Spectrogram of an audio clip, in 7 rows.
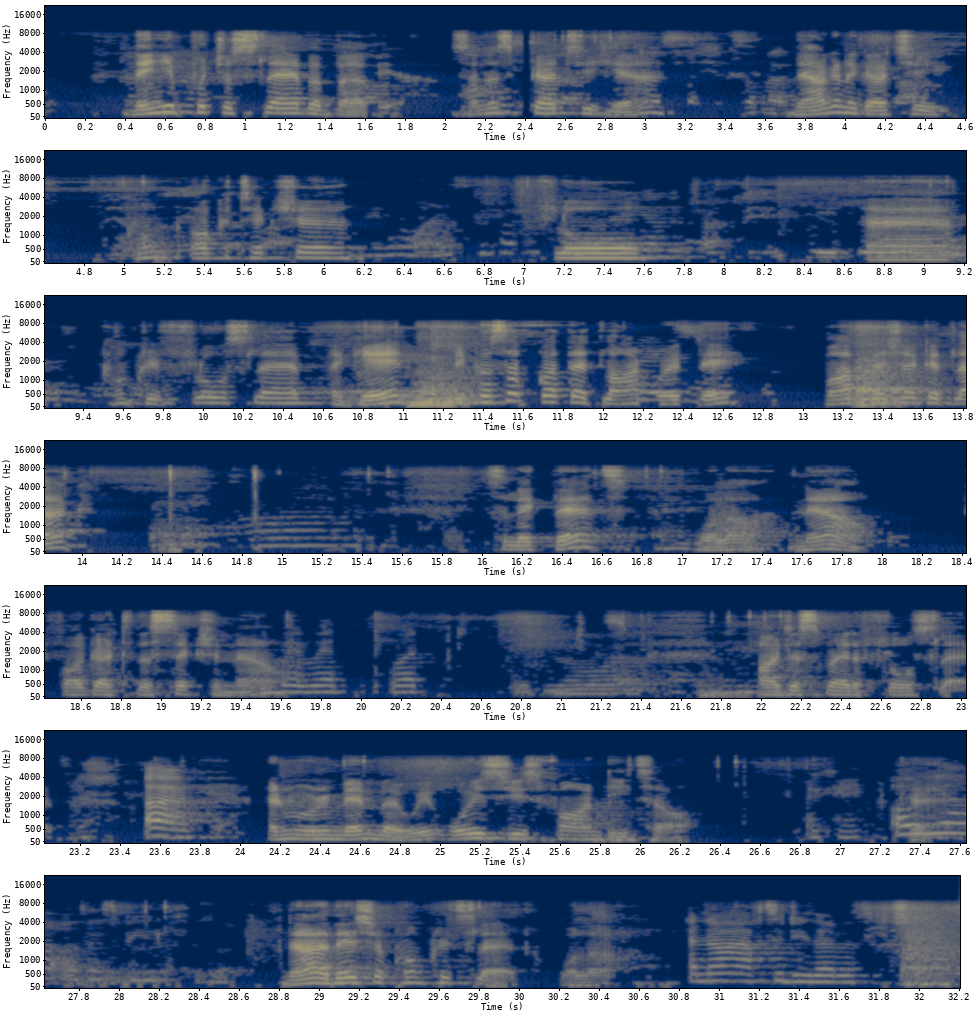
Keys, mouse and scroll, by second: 2.3 click, 2.4 click, 3.4 middle click, 3.5 middle click, 4.7 click, 6.7 click, 8.7 click, 10.6 click, 12.5 Tab, 12.9 Tab, 13.5 Tab, 14.0 Tab, 17.8 Escape, 20.9 middle click, 21.0 middle click, 21.6 click, 21.7 click, 22.5 Escape, 24.2 right click, 25.1 click, 25.1 scroll, 26.1 click, 27.8 click, 28.3 scroll, 28.4 Escape, 29.4 click, 29.9-30.2 scroll, 31.4 scroll, 32.0 middle click, 32.1 middle click.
